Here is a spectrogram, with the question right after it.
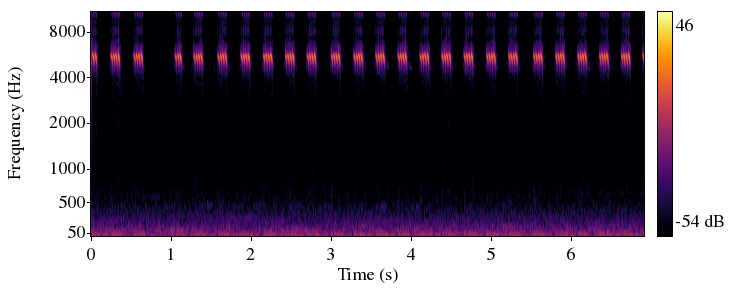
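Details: Wild cricket calling outdoors: crisp, high chirps repeated roughly three to four times a second, with a brief gap near the start, over a quiet low hum.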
